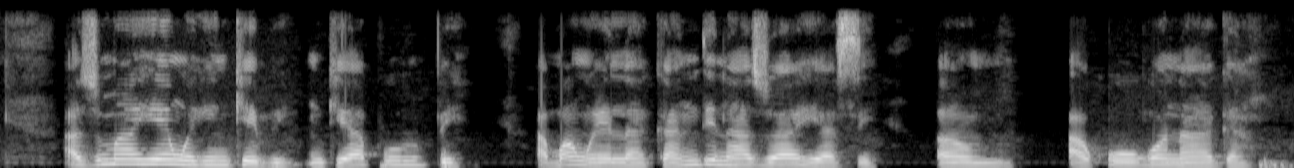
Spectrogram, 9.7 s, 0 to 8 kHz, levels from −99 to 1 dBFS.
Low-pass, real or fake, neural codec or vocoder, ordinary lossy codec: 7.2 kHz; real; none; none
